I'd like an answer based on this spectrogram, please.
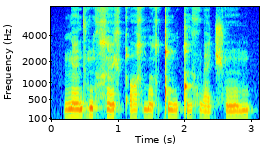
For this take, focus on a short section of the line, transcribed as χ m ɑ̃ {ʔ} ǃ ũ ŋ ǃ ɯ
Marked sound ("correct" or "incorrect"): incorrect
